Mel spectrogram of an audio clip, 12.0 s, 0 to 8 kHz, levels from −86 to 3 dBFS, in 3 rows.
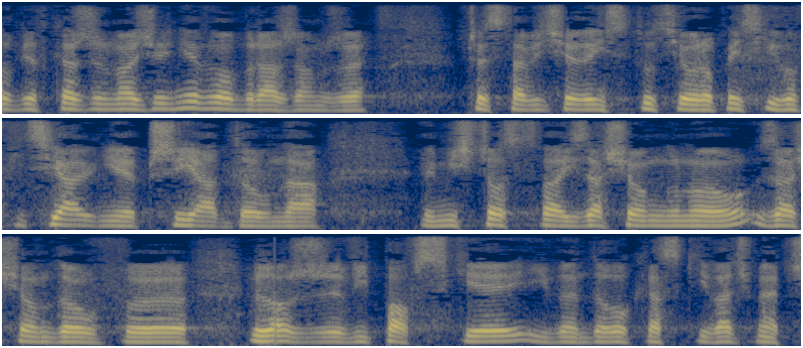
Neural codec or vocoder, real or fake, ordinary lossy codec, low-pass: none; real; none; 7.2 kHz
